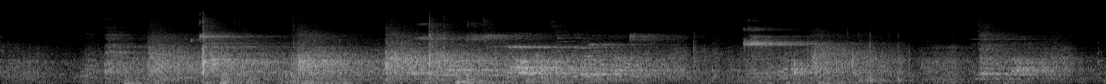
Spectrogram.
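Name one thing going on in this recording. Men call out to each other across the hall.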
